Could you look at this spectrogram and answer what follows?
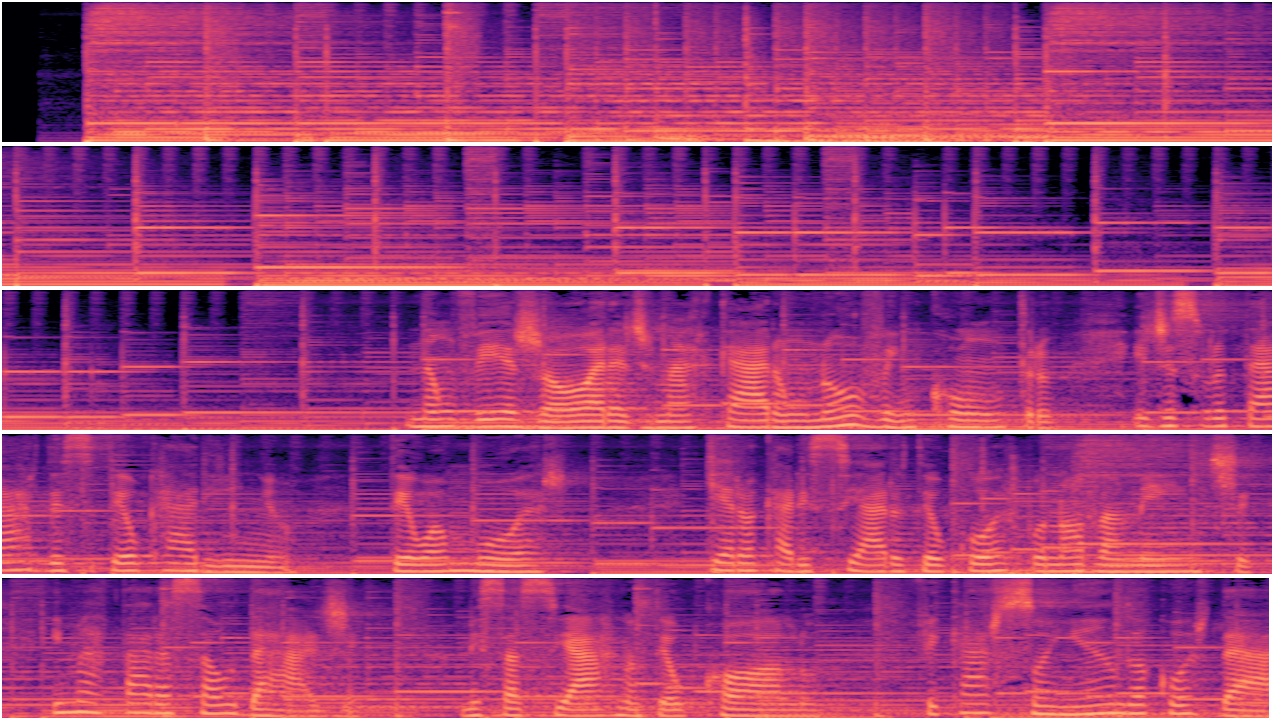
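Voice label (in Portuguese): picante feminina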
